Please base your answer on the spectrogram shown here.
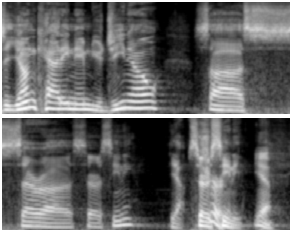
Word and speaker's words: Sarazen: So in New York, there was a young caddy named Eugenio Saracini. Yeah, Saracini. Sure. Yeah. Eugenio Saraceni is how I believe it's pronounced.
